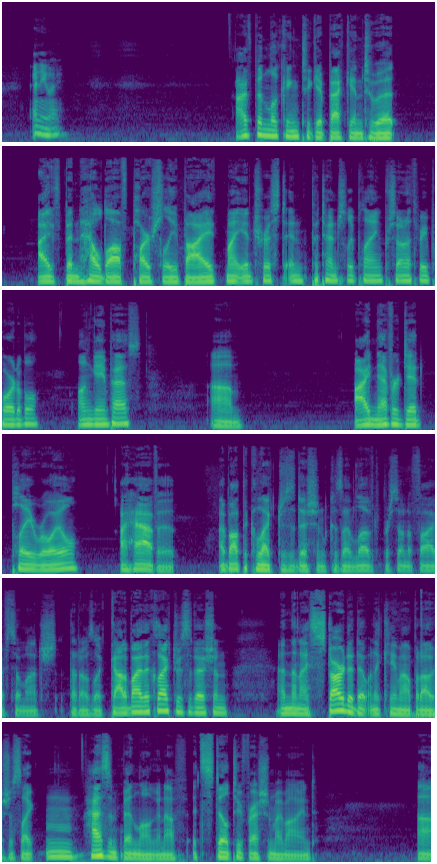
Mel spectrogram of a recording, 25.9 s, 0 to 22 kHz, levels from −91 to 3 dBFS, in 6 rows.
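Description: No technical faults are audible.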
